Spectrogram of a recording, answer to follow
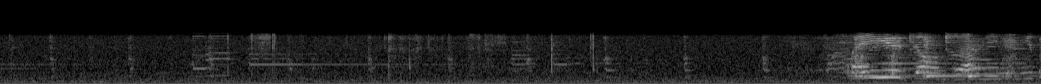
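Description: Small wooden ukulele: a few faint plucked notes and clicks on the strings, then, about eight and a half seconds in, loud strummed chords begin.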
